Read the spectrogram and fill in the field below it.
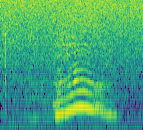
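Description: A single drawn-out cat meow, rising and then falling in pitch, lasting about half a second and heard clearly against a quiet background.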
